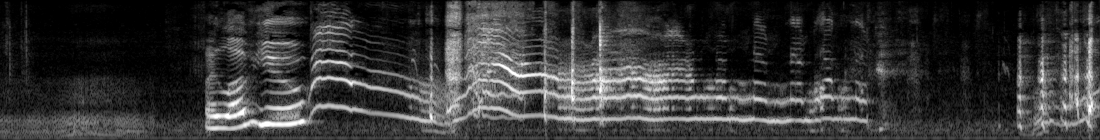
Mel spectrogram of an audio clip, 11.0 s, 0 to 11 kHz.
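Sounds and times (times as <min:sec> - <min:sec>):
cat yowling: 0:03.1 - 0:08.7.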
